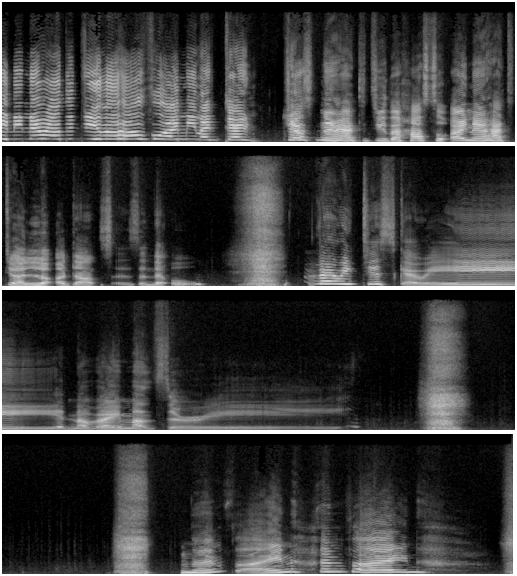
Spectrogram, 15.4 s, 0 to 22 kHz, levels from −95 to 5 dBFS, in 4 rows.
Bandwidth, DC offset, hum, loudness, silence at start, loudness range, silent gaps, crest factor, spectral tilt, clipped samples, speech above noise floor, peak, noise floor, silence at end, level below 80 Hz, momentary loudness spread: over 20 kHz; under 0.1%; none; -20 LUFS; 0 s; 12 LU; none; 20 dB; -0.5 dB/octave; under 0.1%; 44 dB; -2 dBFS; -68 dBFS; 0 s; -68 dBFS; 17 LU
